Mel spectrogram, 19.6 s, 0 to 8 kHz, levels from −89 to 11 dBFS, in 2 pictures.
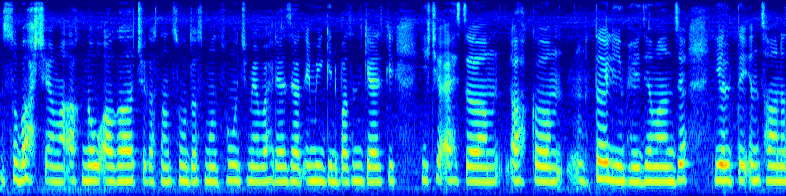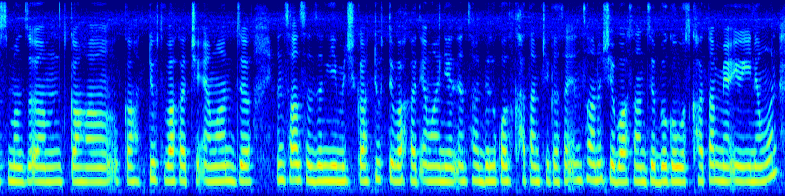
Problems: none marked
